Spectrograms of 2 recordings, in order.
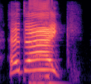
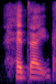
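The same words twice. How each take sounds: First: Sudden loud, high yell; big burst of a high-pitched shout; excited shout. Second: Said in the usual way. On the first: Real, not acted. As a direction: shout it out high at full volume. Calling out the chat suggestion.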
